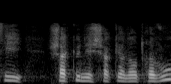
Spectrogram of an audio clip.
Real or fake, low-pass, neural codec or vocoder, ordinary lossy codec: real; 7.2 kHz; none; none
